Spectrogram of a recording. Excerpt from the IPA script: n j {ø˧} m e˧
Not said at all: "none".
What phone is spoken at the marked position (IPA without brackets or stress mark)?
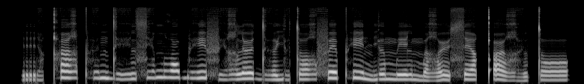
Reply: ə˧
